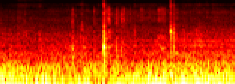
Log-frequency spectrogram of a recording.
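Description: Skateboard wheels rolling over concrete, a steady low rumble, with one sharp click about a second in.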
